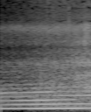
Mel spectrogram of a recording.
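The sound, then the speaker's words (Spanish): Car engine accelerating hard up a road at a bend, after rain. A steady, droning engine tone swells slightly louder over about a second, with no voices. “Bueno, sube una moto a todo trapo. Bueno, supuestamente una moto. Supuestamente una moto. Mira. Ah, no, es un coche.”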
